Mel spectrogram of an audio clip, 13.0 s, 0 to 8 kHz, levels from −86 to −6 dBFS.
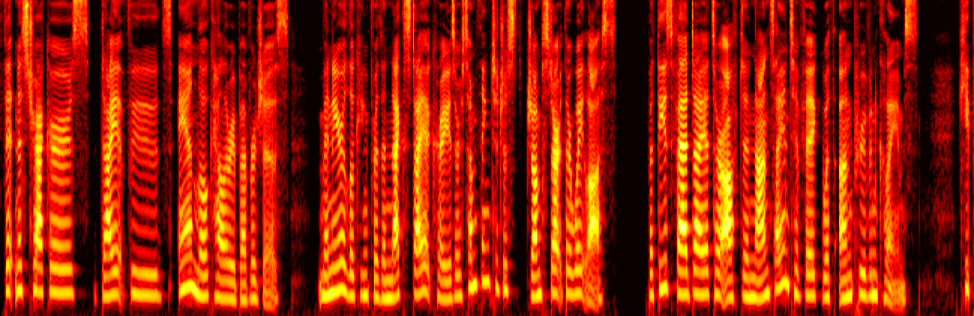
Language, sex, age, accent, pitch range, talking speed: English, female, 20-39, American, 175-230 Hz, 155 wpm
